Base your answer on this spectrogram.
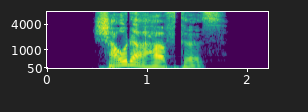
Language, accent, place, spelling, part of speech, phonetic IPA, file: German, Germany, Berlin, schauderhaftes, adjective, [ˈʃaʊ̯dɐhaftəs], De-schauderhaftes.ogg
- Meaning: strong/mixed nominative/accusative neuter singular of schauderhaft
